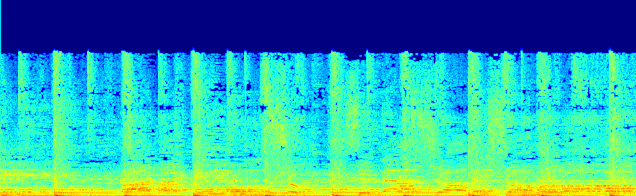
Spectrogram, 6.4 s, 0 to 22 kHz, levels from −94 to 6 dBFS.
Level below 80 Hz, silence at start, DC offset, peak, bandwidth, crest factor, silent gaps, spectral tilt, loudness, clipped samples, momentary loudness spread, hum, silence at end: -22 dBFS; 0 s; under 0.1%; -2 dBFS; 16.5 kHz; 16 dB; none; -5 dB/octave; -18 LUFS; under 0.1%; 3 LU; none; 0 s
